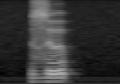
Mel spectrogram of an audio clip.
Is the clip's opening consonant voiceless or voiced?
voiced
